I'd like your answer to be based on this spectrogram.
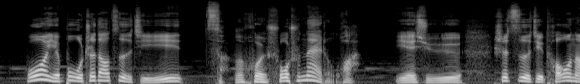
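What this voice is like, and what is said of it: Usual voice. Nothing is said of it.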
